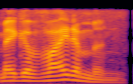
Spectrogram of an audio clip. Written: megavitamin

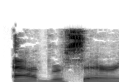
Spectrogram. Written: adversariness

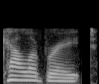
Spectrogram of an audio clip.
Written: calibrate

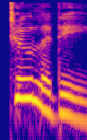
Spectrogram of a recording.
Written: tuladi

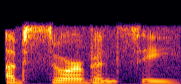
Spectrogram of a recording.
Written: absorbency

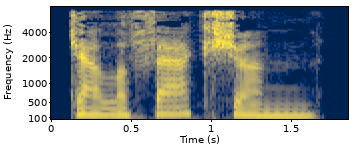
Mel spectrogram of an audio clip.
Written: calefaction

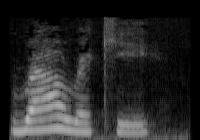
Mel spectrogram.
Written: rauriki

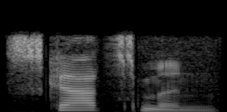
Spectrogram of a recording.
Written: Scotsman

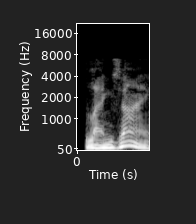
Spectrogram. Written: lang syne

